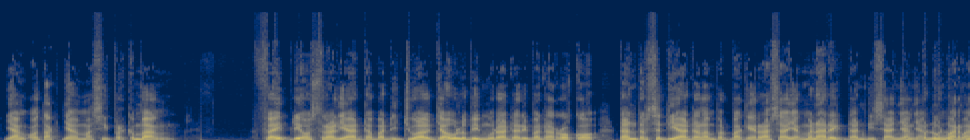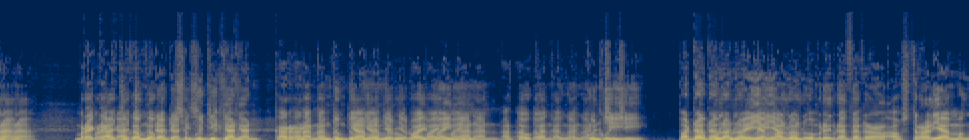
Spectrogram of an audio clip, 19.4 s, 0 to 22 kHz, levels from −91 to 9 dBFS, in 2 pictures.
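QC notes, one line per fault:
9.02–18.30 s, doubled audio track: starting just after "yang menarik dan desain", the speech gains a second full-band copy trailing by roughly 150 ms and some 5 dB quieter, with no decay or room colour, cutting in and out abruptly. Likely a second capture path or misaligned edit holding two copies.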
